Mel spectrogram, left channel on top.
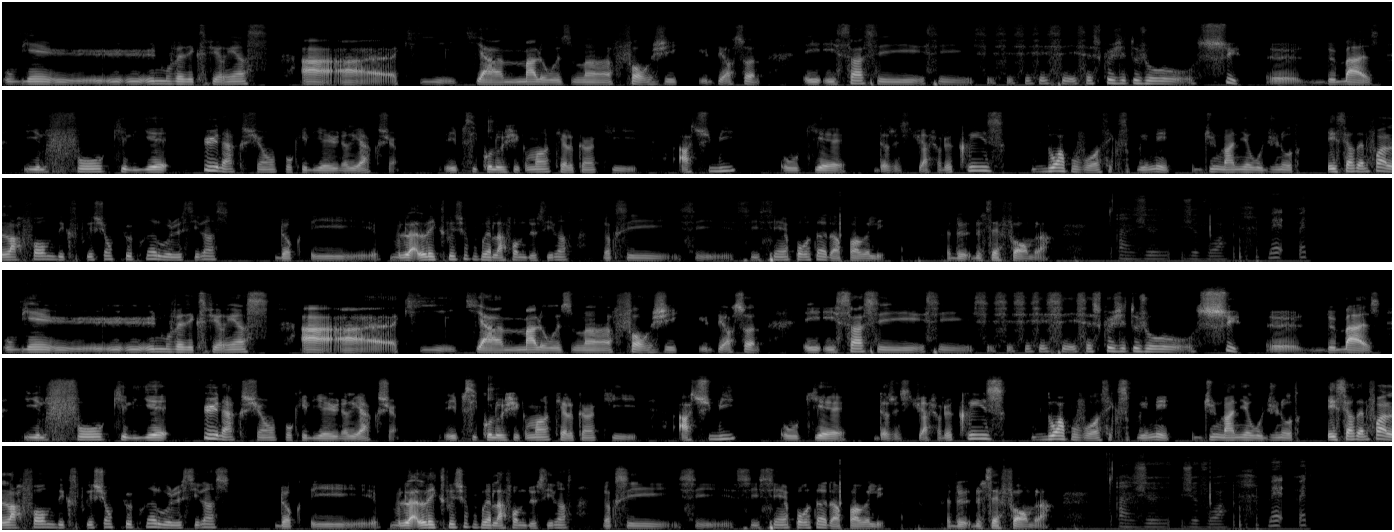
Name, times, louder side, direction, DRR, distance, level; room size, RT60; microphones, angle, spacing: voice 1, 0.0-12.4 12.6-13.8 14.1-15.6 15.9-16.6 16.9-17.8 18.3-20.2 20.7-21.2 21.7-22.3 22.6-23.9 24.2-26.8 27.2-30.1 30.5-33.5 33.8-36.6 37.2-38.3, right 3 dB, 75° right, 3.3 m, -32 dB
voice 2, 38.9-40.9, right 5 dB, 35° right, 4.2 m, -49 dB
head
